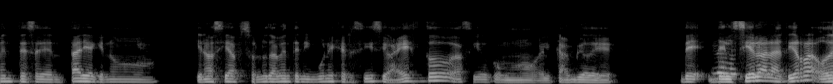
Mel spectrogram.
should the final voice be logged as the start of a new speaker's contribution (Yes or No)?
No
